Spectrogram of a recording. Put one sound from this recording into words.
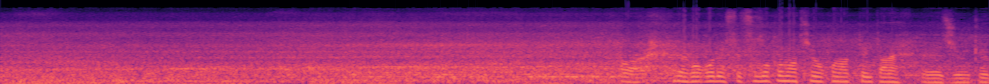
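A train rumbles and rolls slowly along the tracks.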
